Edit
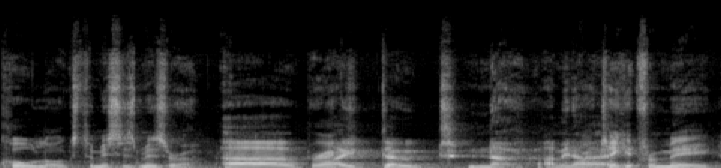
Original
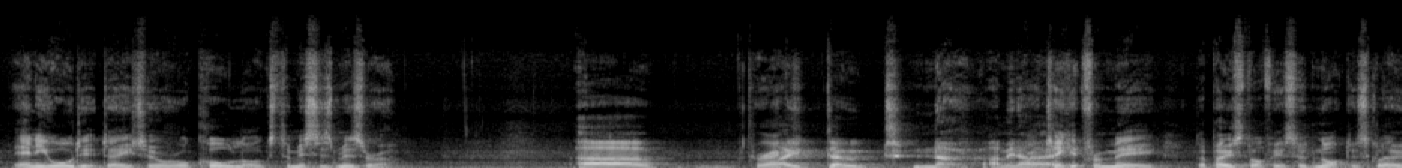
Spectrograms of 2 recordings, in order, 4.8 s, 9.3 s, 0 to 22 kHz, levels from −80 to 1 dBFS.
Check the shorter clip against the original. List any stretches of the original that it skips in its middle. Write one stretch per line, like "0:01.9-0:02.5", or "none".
0:02.7-0:03.7
0:04.4-0:05.0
